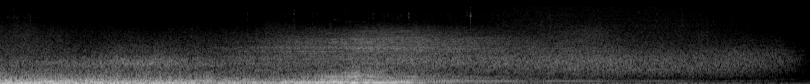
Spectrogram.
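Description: Closing logo sound design: a heavy low rumble, like a passing aircraft, that drops away about four seconds in, leaving a faint low hum that fades out at the end.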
